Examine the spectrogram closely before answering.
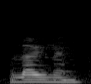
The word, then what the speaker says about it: Loman: Loman. I know it's spelled L-O-M-A-N, but it's kind of, his family name has connotations of being low or less than great, or even less than average.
